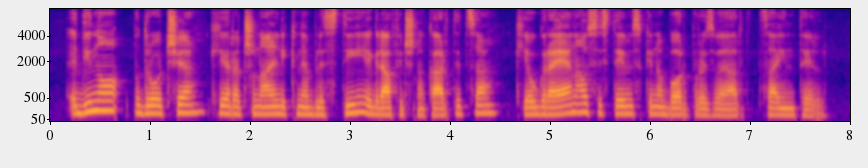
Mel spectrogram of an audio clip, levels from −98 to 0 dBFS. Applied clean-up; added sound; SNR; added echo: none; none; none; none.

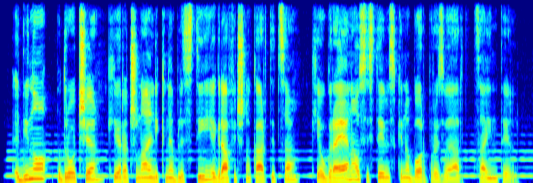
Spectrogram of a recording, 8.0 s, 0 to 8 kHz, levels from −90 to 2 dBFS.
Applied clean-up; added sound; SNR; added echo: neural mask model RNNoise.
